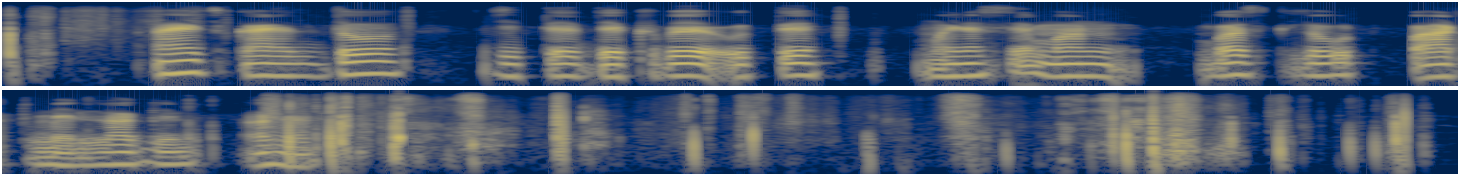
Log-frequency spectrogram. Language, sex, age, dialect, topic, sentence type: Chhattisgarhi, male, 18-24, Northern/Bhandar, banking, statement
